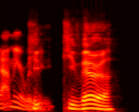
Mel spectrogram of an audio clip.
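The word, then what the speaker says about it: Quivira: Quivera. Oh my god. The U is silent.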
